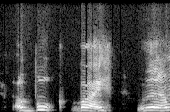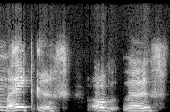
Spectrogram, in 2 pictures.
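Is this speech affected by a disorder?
Yes: cerebral palsy.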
